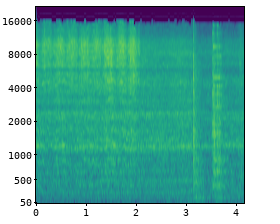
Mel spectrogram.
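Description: A metal spoon stirring sugar syrup in a stainless steel saucepan, scraping and swishing against the pan in a quick rhythm for about two seconds. About three seconds in come two short clicks as the spoon is set down.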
